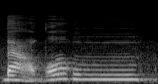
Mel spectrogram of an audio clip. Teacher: You're going to hold the gunna here, ikhfa shafawi happening here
